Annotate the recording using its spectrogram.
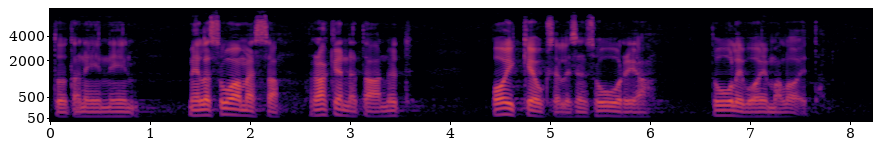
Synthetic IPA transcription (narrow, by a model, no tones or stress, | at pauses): t̪uot̪ɑniːnniːn | meilːæsuomesːɑ | rɑkenːet̪ɑːnnyt̪ | poikːeukselːisensuːriɑ | t̪uːliʋoimɑlo̰it̪ɑ̥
